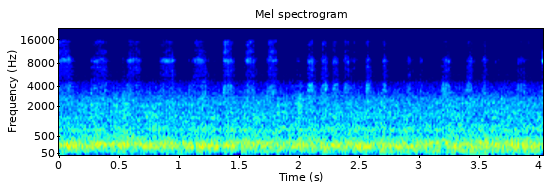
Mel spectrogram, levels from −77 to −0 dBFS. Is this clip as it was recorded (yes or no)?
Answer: no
